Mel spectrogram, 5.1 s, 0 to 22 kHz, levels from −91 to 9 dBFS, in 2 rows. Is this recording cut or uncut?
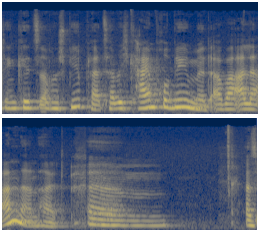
cut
